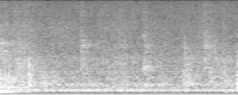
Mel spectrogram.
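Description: Quiet room tone: a steady low hum with faint, regular ticking.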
